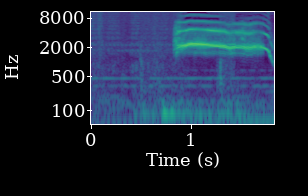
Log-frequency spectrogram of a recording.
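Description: A small child's piercing, high-pitched scream bursts in and holds steady for about a second, loud, before dropping off sharply at the end over a low background hum.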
